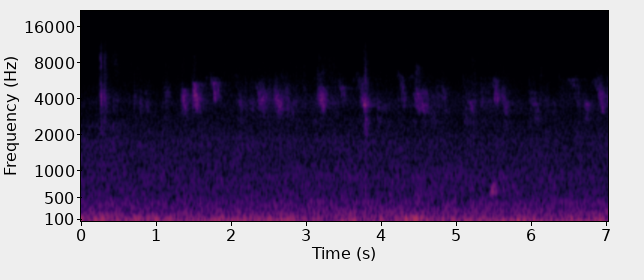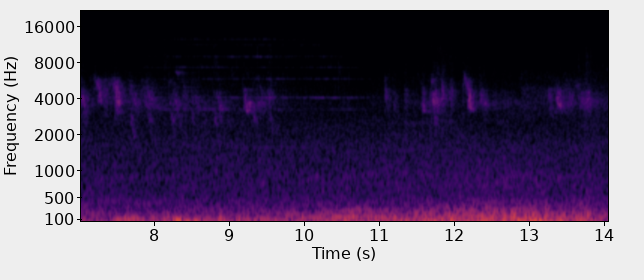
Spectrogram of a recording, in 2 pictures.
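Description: Small birds chirping in quick short calls over a steady low rumble of outdoor background noise, which grows louder in the second half.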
